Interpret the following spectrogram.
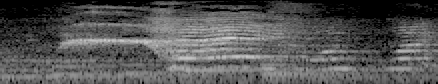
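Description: Background music with steady held notes. A child's high-pitched voice rises over it about half a second in and falls away by about a second and a half.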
